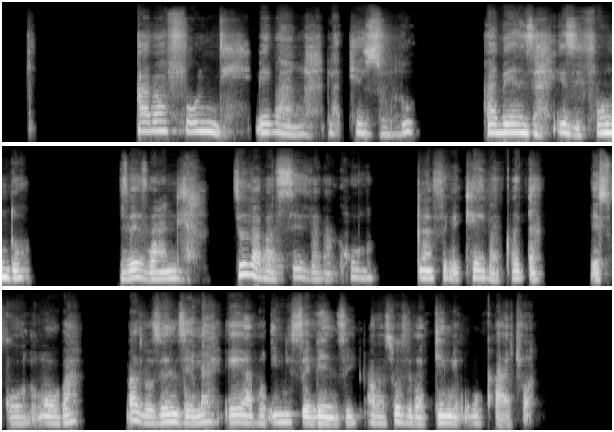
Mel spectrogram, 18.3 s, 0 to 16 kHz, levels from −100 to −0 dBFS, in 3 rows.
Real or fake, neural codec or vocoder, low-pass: fake; codec, 44.1 kHz, 3.4 kbps, Pupu-Codec; 14.4 kHz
